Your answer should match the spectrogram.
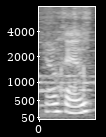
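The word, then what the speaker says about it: Kalhen: He puts his hand out for you to shake, and he's like, I'm Calhen, which is spelled Kal-HEN. Calhen.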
